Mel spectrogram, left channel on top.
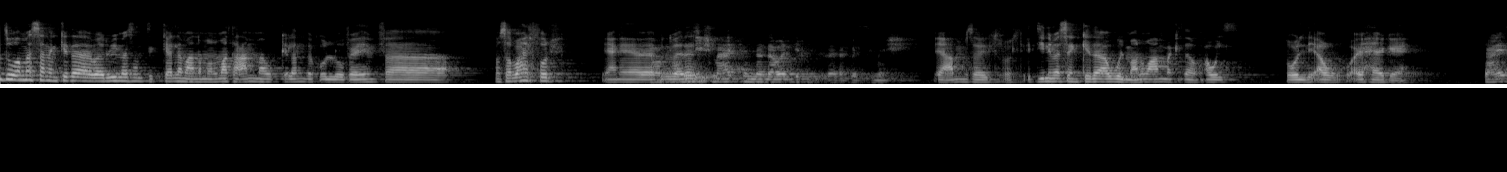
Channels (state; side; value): silent; right; digital silence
